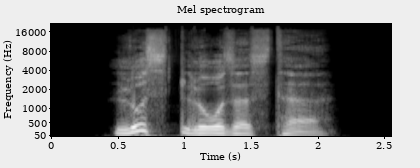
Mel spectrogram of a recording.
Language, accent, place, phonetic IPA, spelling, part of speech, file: German, Germany, Berlin, [ˈlʊstˌloːzəstə], lustloseste, adjective, De-lustloseste.ogg
- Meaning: inflection of lustlos: 1. strong/mixed nominative/accusative feminine singular superlative degree 2. strong nominative/accusative plural superlative degree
